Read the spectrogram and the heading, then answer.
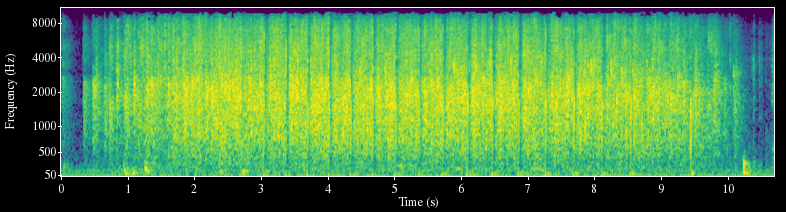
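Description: A large crowd breaks into sustained applause, dense clapping that swells quickly, holds steady and loud for several seconds, then tapers off toward the end.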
